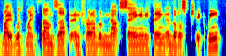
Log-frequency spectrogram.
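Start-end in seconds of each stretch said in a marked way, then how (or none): none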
